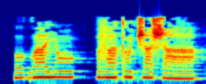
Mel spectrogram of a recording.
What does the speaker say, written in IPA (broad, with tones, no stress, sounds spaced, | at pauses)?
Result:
o˨ ɡʷ aː˦ j ɔ̃˦ | v a˧ t ɔ̃˧ t͡ʃ a˧ ʃ aː˨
